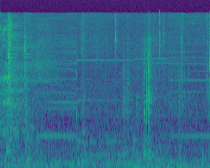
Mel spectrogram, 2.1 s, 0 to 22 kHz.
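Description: Light clicks and a faint short whir around the needle of a Brother Luminaire Innov-is XP2 embroidery machine as it is rethreaded: the thread had come out of the needle.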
